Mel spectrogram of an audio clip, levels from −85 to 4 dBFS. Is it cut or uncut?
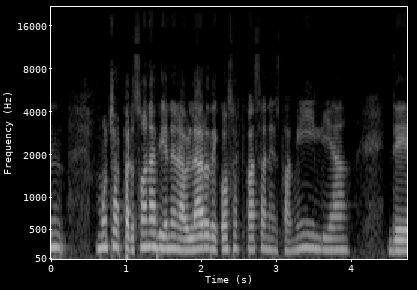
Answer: cut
